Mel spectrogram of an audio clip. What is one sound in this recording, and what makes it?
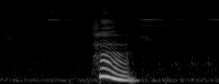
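A cartoon character makes a short, falling grumbling sound.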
